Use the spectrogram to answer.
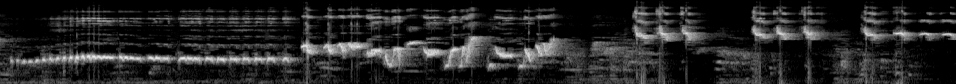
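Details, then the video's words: White-rumped shama growing agitated after hearing a played sound: a long sustained whistle, then a tumbling rush of varied warbled notes, ending in repeated sharp high clicking bursts. "MURAI BATU MAKIN EMOSI SETELAH MENDENGAR SUARA INI"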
